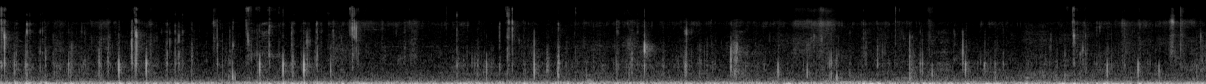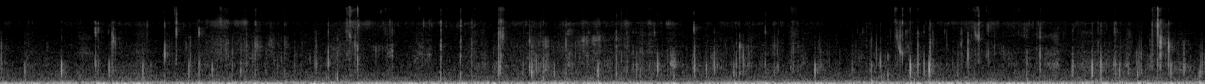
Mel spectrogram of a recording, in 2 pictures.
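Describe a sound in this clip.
A young woman chews soft food close to a microphone with wet smacking sounds.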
